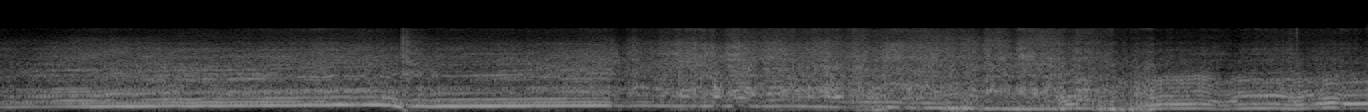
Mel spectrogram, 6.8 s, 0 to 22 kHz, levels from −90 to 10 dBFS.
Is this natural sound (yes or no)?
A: no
